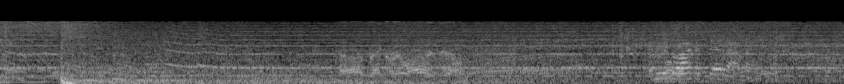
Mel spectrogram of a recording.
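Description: A young woman sings loudly and cheerfully close by.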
